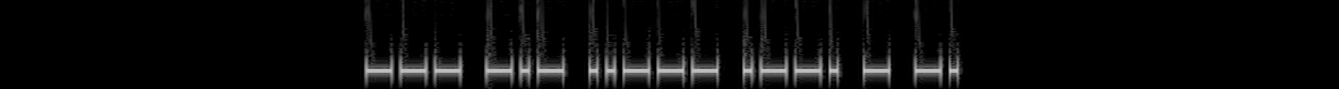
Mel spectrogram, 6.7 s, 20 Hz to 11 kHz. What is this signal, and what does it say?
Morse code, heard as a keyed tone, about 28 wpm, 700 Hz. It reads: OK2PTN
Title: DXCC-100 Call Signs - 6 Characters - 28wpm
